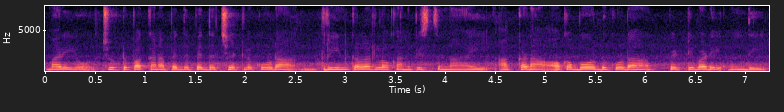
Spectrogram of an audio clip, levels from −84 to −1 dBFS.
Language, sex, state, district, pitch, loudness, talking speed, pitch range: Telugu, female, Andhra Pradesh, Visakhapatnam, 210 Hz, -16 LUFS, 130 wpm, 200-215 Hz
